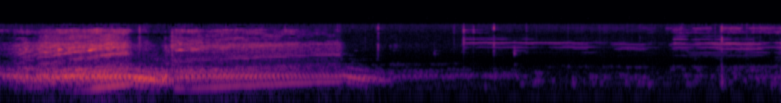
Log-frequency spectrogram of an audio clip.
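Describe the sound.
A car engine roars and pulls away, its pitch climbing through two accelerating surges over about five seconds before dying off, with faint tones afterward.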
